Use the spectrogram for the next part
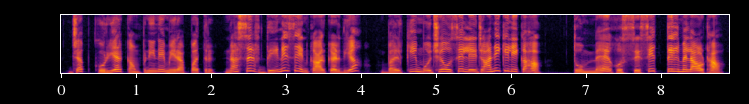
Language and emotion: Hindi, angry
